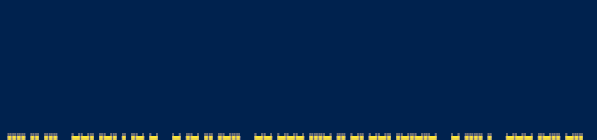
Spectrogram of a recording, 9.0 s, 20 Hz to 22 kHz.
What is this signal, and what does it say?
Morse code, heard as a keyed tone, about 34 wpm, 600 Hz. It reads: HIS GREAT TAIL MOVING. THE OLD
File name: the old man and the sea 2 35wpm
